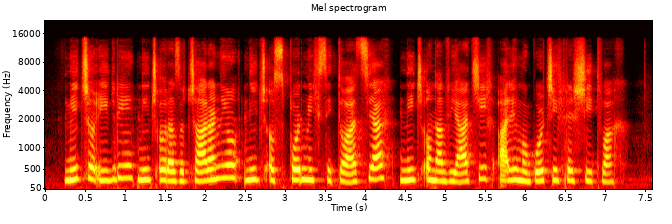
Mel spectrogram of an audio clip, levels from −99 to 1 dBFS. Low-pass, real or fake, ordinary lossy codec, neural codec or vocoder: 14.4 kHz; fake; none; codec, 32 kHz, 1.9 kbps, SNAC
